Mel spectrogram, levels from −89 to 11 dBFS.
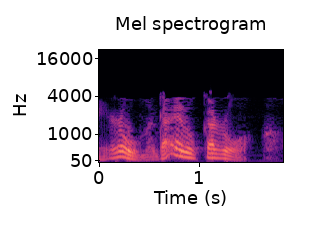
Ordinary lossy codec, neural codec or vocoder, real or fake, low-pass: AAC, 16 kbps; none; real; 19.8 kHz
